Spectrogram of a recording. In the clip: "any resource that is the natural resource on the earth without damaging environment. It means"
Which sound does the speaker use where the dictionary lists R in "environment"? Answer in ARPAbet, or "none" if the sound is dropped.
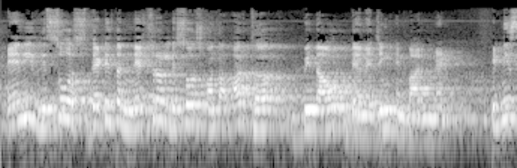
R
